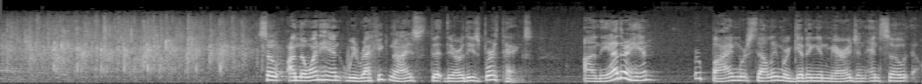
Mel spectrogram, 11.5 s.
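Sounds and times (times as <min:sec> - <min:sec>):
audience applause: 0:00.0 - 0:03.4
speech: 0:03.3 - 0:06.7, 0:07.3 - 0:11.5.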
